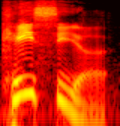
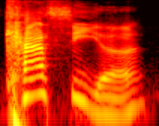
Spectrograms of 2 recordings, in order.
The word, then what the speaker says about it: Cassia: OH, SO IT'S AH, SO IT'S NOT CASEIA, it's Cassia AND HER NICKNAME OH, IT JUST CLICKED.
